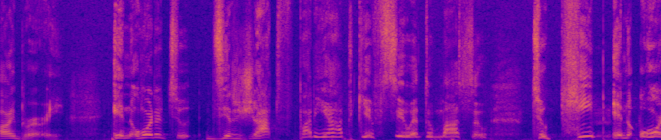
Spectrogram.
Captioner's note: speaking in a foreign language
